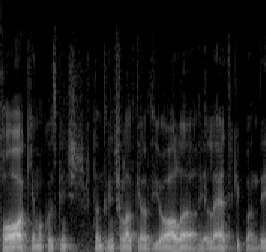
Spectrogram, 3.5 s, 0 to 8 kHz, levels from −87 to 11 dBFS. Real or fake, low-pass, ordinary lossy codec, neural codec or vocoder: real; 7.2 kHz; none; none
